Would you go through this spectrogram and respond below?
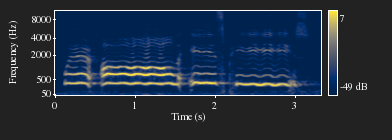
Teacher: we can put a little glottal on is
